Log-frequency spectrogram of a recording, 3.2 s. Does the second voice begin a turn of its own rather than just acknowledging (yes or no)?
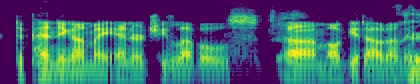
yes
